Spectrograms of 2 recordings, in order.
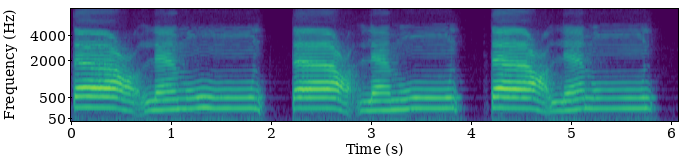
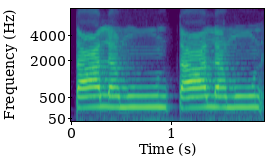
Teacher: सुनने वाले को लगना चाहिए कि आप ता के बाद आइन पढ़ रहे हैं और ता को आइन से मिला रहे हैं।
